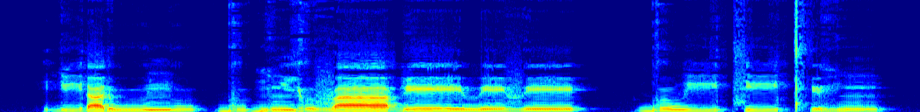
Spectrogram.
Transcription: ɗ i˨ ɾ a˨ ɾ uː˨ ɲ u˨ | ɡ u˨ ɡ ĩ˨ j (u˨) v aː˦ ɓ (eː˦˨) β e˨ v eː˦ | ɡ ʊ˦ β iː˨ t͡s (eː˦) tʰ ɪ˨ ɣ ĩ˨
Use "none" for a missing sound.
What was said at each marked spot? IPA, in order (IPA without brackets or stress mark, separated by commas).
ʊ˨, eː˦˨, iː˦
